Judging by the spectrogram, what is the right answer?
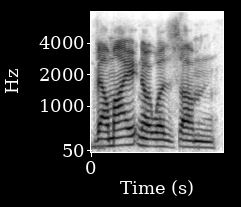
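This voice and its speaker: On an online voice call, a game master runs a fantasy tabletop game, improvising narration and thinking aloud in a casual, easygoing manner. The voice is medium-pitched, slow, bright and forceful, with a clean, echo-free sound.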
